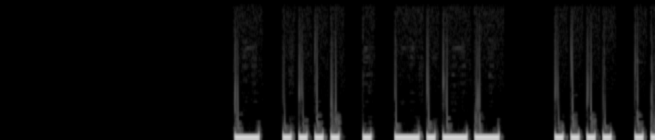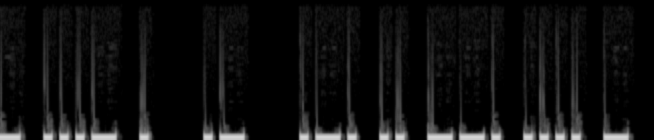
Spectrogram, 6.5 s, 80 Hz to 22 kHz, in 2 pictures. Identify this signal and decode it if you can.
Morse code, heard as a keyed tone, about 31 wpm, 700 Hz. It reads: THEY HAVE A RIGHT
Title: Sentences from Top 1000 Words - Review Part 5 - 30wpm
